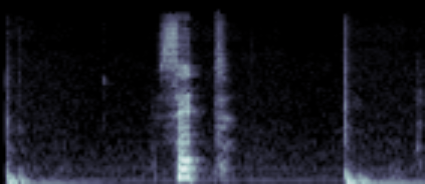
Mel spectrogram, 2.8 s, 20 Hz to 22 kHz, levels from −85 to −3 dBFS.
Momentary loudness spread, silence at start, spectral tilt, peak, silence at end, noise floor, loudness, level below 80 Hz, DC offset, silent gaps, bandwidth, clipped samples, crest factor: 22 LU; 0.05 s; -5 dB/octave; -2 dBFS; 0.15 s; -60 dBFS; -21 LUFS; -40 dBFS; under 0.1%; none; 16.5 kHz; under 0.1%; 22 dB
